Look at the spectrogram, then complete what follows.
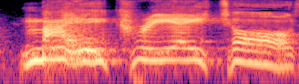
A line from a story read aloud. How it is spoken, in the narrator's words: screamed the cat in a very loud voice that agreed perfectly with the hideousness of its outward appearance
